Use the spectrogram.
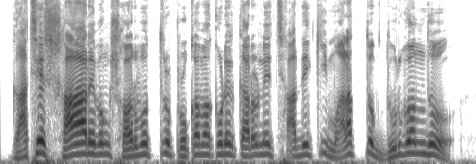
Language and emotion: Bengali, disgusted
